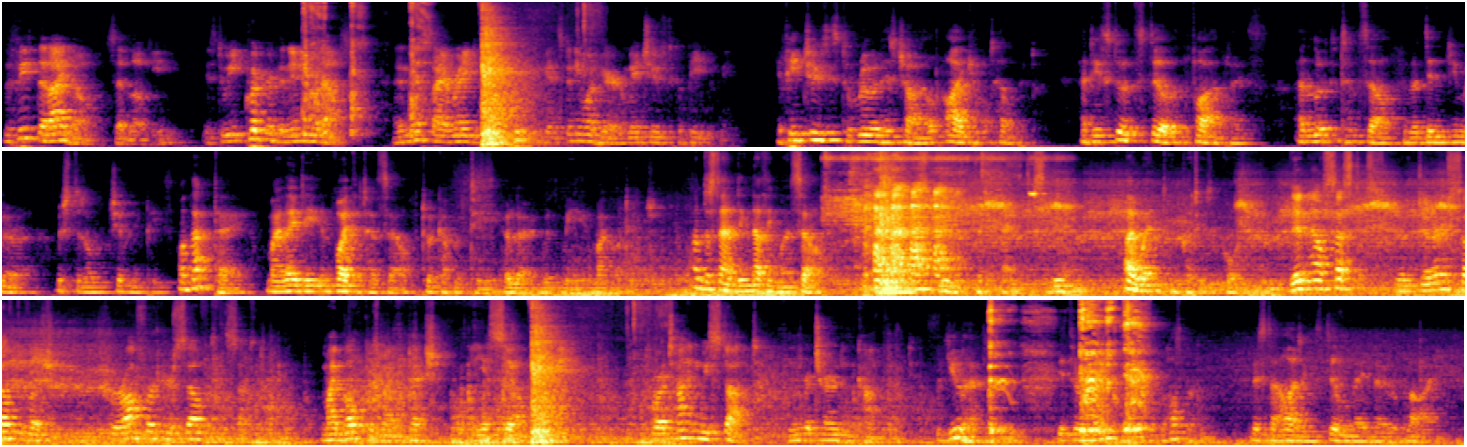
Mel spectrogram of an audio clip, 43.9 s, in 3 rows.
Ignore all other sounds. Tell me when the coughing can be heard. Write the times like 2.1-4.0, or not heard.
3.0-4.3, 22.8-25.3, 39.1-40.8.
